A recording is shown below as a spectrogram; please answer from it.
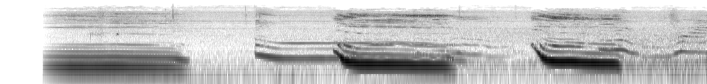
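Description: A dog sings in long, tuneful howls that hold a note and then slide downward.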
